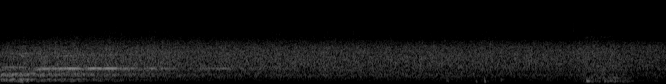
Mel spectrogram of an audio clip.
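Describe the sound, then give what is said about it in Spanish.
Steady applause from an audience at a church service, clapping loudly for the king: a dense, even wash of clapping that stays at a constant moderate level with no voices standing out. “Vamos, si vas a aplaudir, apláudele fuerte al rey.”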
